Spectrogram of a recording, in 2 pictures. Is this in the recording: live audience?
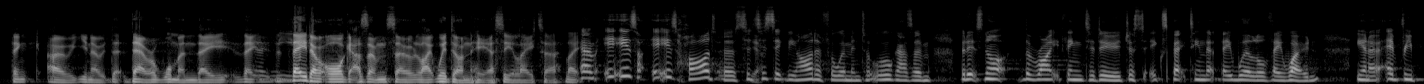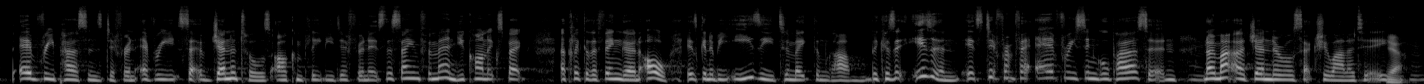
yes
